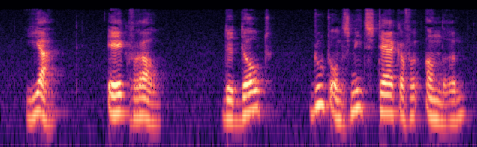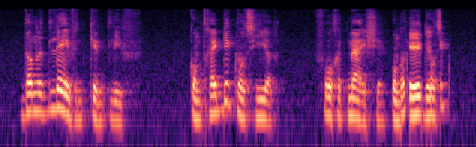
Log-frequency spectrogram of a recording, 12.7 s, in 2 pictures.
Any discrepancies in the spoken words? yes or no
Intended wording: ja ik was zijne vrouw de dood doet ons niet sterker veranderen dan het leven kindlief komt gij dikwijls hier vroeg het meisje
yes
